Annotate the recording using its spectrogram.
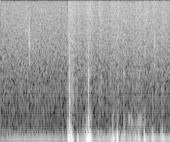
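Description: Steady low hum, then about a second in a run of dull thumps and knocks from a microphone being handled.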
